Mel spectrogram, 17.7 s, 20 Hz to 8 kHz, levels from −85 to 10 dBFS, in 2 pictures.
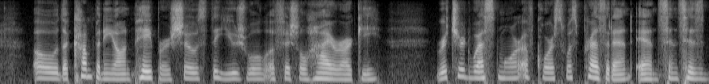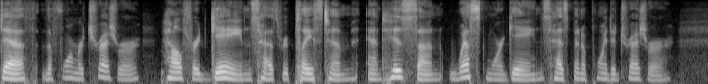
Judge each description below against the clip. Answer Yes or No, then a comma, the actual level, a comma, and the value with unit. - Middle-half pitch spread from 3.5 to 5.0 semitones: No, average, 2.9 semitones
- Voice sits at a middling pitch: Yes, medium, 150 Hz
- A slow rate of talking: Yes, slow, 125 wpm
